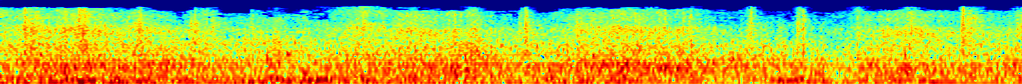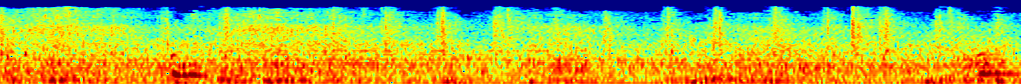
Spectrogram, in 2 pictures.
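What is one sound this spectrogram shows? Bubbles gurgle and burble underwater as a diver breathes out.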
